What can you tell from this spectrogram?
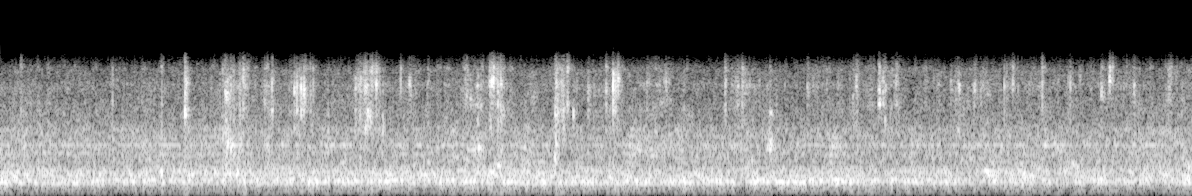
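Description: Steady road and engine noise inside a moving car's cabin, with scattered short clicks over it.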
